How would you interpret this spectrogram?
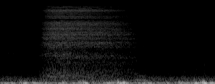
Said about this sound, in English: Take a deep breath in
